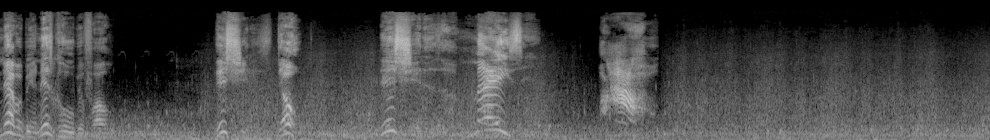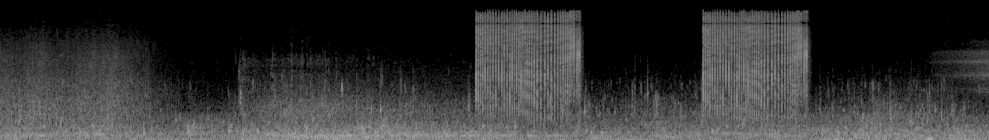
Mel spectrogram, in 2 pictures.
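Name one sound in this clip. Water rumbles low and muffled, as if heard underwater.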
